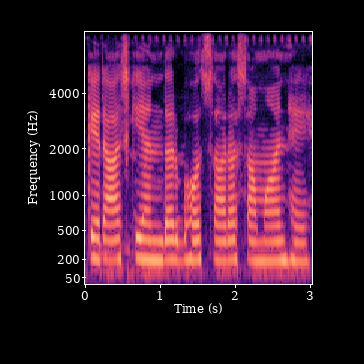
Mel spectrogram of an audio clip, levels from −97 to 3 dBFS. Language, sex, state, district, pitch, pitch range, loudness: Hindi, female, Uttar Pradesh, Lucknow, 190 Hz, 185-195 Hz, -16 LUFS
